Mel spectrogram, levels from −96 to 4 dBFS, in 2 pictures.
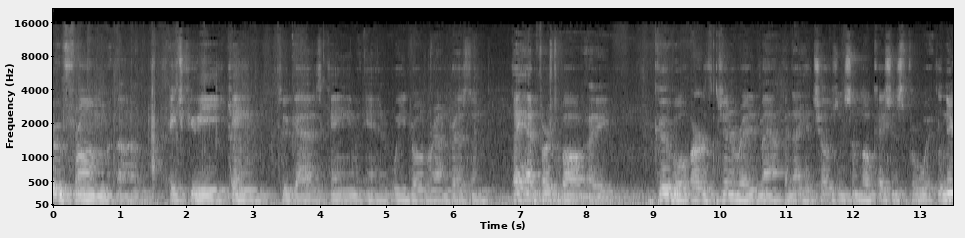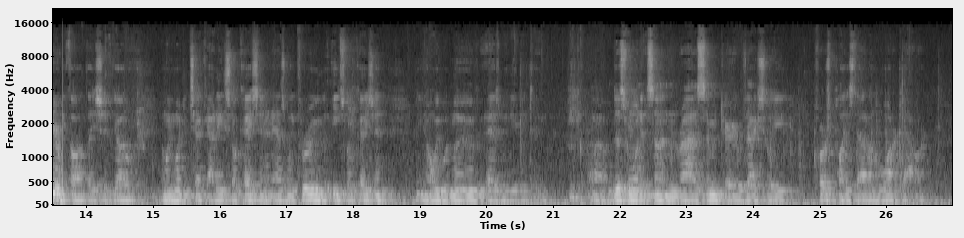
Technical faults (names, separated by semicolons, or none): damaged data in a compressed stream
